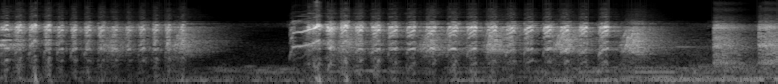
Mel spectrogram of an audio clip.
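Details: Rapid, dense chattering of a greater green leafbird, sung in a style compared to the magpie robin. Two long buzzy pulsed phrases with a bright rising note are divided by a brief pause.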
